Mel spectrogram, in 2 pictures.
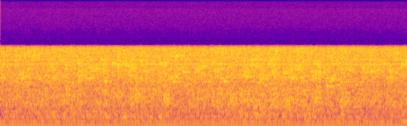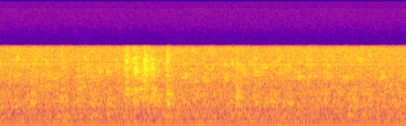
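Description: Aquarium filter running: a steady low hum with water trickling and bubbling at the surface. A brief louder rush of water comes about seven seconds in.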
